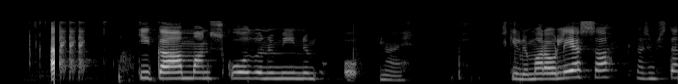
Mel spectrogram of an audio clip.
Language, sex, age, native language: Icelandic, male, 12, Icelandic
